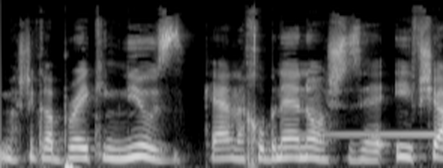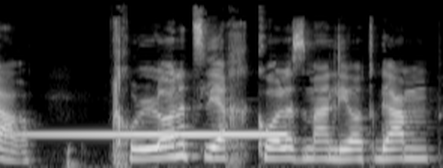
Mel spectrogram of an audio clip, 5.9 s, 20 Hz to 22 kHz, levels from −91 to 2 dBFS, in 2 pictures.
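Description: Loudspeaker feedback squeal runs from 1.97 to 4.92 s in this speech clip: a 757 Hz tone swells over about two seconds to roughly 5 dB above the speech, as the microphone re-amplifies its own loudspeaker.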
